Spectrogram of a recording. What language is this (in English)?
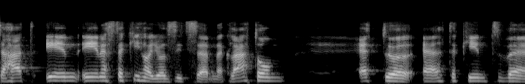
Hungarian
